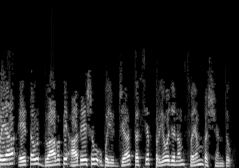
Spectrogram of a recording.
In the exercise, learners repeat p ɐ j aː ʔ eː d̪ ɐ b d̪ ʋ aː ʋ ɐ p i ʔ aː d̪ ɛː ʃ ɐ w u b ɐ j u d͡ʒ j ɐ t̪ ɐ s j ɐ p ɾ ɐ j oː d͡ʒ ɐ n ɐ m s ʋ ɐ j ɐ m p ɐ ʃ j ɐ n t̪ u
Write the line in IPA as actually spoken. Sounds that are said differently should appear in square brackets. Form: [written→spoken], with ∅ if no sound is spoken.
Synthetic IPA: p ɐ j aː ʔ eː [d̪→t̪] ɐ [b→w] d̪ ʋ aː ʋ ɐ p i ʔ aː d̪ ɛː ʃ ɐ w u [b→p] ɐ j u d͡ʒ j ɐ t̪ ɐ s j ɐ p ɾ ɐ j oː d͡ʒ ɐ n ɐ m s ʋ ɐ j ɐ m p ɐ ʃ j ɐ n t̪ u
